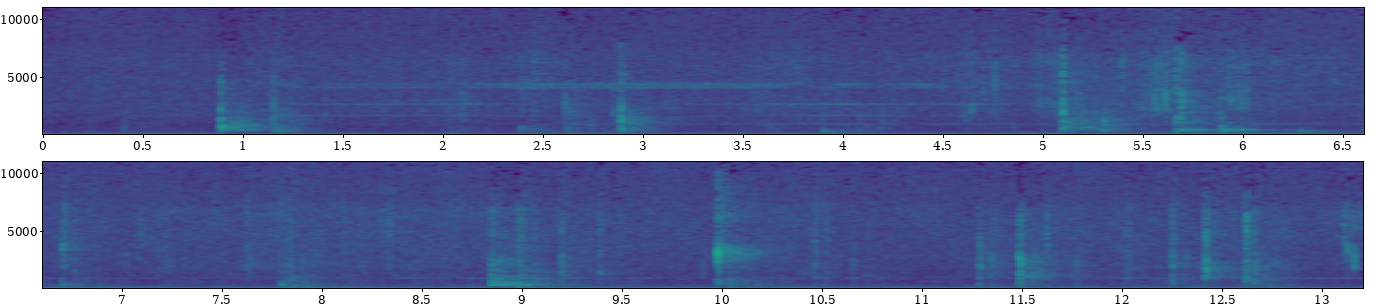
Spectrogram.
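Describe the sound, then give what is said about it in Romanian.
Footsteps climb a wooden staircase: nine knocking treads at a steady, unhurried pace, over a constant low background hum. “Urcăm nouă trepte.”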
